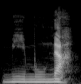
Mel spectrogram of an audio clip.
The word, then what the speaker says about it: Memuna: I was told that the accent is on the last A. Memuna. That's how you call it.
